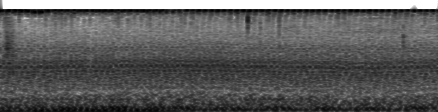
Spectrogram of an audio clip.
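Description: A steady low droning rumble from an ambient background sound bed, unchanging throughout.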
